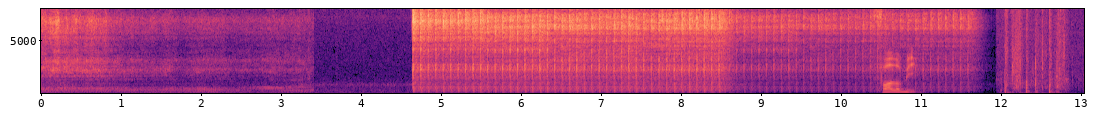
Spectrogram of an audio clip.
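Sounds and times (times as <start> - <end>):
rapid automatic gunfire: 4.6 - 11.7.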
